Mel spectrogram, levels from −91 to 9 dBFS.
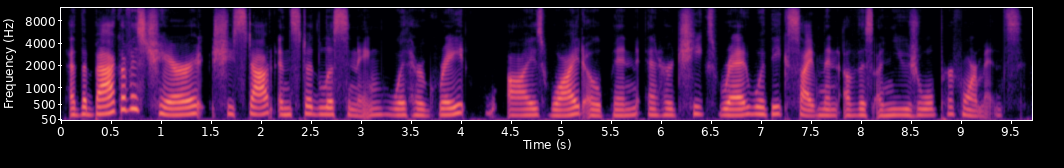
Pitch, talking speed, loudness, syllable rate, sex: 190 Hz, 165 wpm, -23 LUFS, 4.4 syllables/s, female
